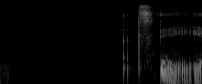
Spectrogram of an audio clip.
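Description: A pause in speech: near silence for about a second, then a short breathy sound and a voice starting to speak again near the end.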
